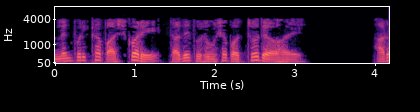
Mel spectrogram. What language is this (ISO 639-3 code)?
ben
